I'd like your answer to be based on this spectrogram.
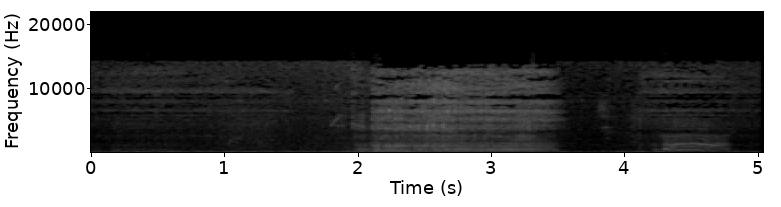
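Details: Snoring at night: a deep, rumbling snore on the in-breath, then a quieter breath out, in a quiet room.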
